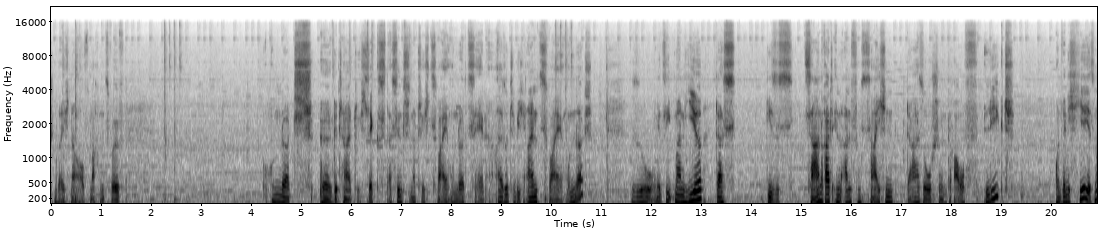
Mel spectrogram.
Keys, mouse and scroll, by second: 0.2 KP_1, 0.4 KP_2, 2.2 KP_0, 2.4 KP_0, 5.6 KP_Divide, 6.3 KP_Enter, 6.3 KP_6, 7.2 alt+Tab, 8.8 click, 9.8 KP_2, 10.0 KP_0, 10.6 KP_0, 11.8-12.6 scroll up 2.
